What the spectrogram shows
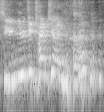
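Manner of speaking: put-on very loud, very high, botched Welsh accent, shouted. Imagining a former head teacher's promo: bad Welsh accent as Eddie Dennis. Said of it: "I just murdered a Welsh accent there".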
